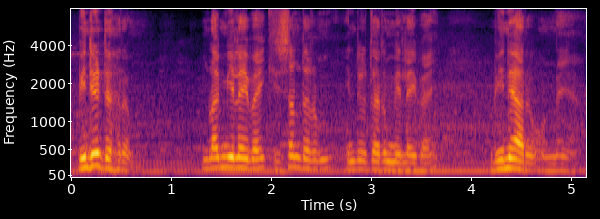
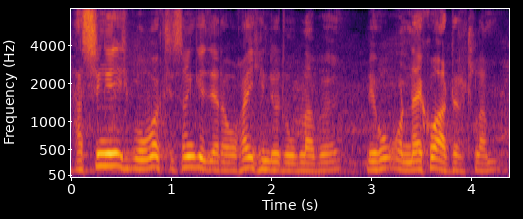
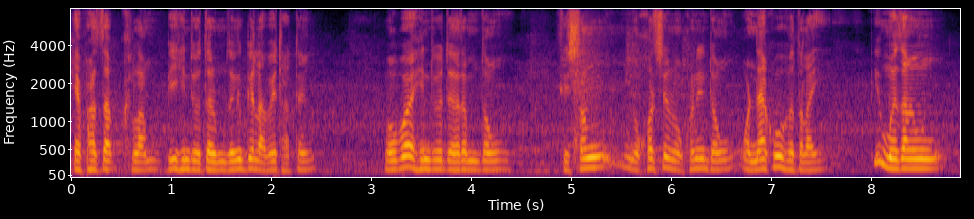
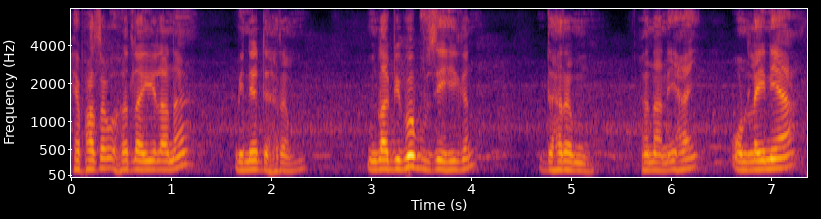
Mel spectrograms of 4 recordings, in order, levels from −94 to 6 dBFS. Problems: none marked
